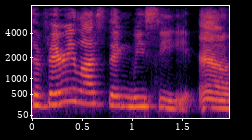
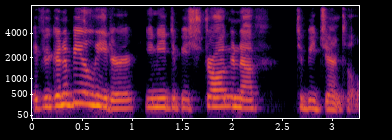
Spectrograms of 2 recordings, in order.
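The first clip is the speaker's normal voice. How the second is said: put-on, very serious delivery. Retelling what a brother told the actor: imitating someone saying it very seriously. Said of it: "his brother says very seriously".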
